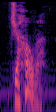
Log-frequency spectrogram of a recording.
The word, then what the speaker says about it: Jehovah: They took the consonants, Y-H-W-H, and they inserted into them the vowels for in Adonai. And we got Yehovah. More commonly, we pronounce it Jehovah.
